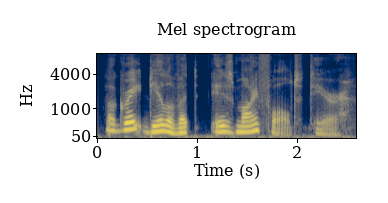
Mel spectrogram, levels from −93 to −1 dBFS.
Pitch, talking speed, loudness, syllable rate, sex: 145 Hz, 210 wpm, -17 LUFS, 4.0 syllables/s, male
